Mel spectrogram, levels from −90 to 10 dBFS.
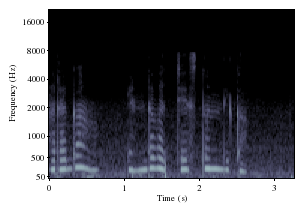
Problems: low volume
